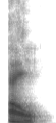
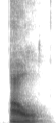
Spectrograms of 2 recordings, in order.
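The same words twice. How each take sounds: The two takes are said the same way.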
